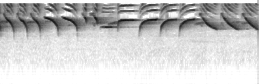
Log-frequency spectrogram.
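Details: Singing canary used as a lure for other canaries, giving loud repeated down-slurred whistled notes about four per second, with higher thin whistles layered in.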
